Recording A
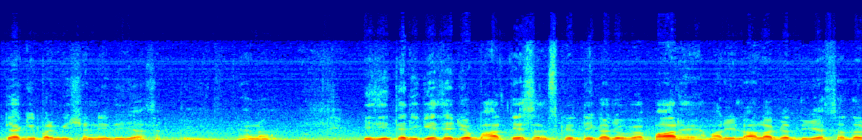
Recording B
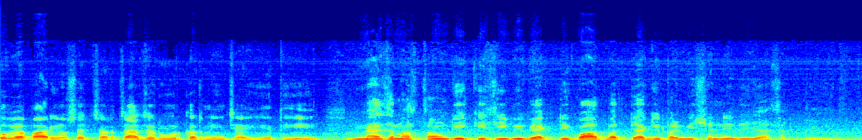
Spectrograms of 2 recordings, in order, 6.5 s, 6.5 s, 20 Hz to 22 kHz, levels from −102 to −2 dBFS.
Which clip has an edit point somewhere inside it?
B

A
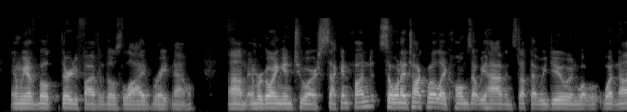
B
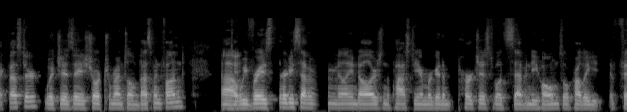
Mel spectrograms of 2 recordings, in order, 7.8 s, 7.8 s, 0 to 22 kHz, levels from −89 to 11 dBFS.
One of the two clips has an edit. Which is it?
B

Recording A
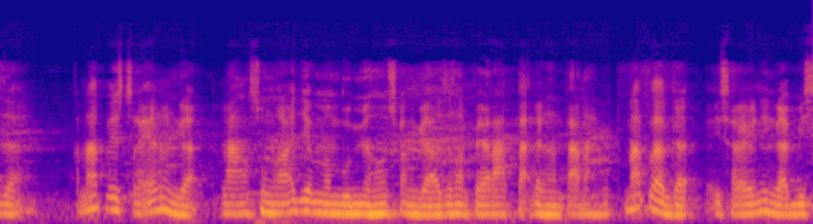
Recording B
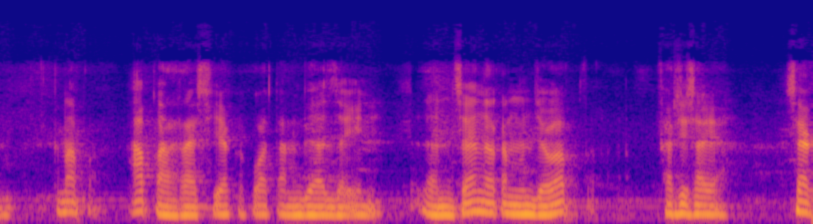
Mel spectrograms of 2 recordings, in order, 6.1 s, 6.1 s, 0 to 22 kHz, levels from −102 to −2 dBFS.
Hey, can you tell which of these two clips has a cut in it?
B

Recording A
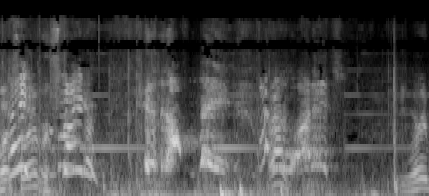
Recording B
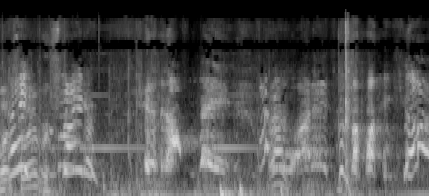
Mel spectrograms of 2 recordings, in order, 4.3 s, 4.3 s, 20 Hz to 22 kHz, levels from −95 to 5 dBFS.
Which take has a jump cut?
B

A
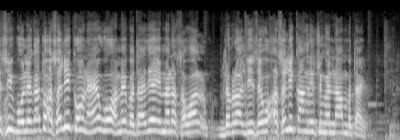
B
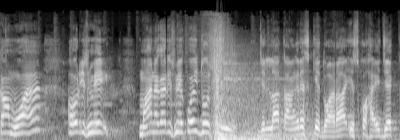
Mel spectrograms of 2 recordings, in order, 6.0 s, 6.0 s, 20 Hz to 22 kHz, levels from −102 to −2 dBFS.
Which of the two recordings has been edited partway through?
B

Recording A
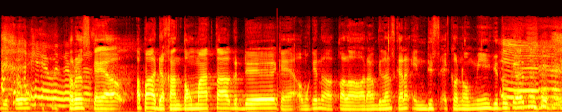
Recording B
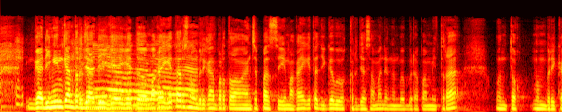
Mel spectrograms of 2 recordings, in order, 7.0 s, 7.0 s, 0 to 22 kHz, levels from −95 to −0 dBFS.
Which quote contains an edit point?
A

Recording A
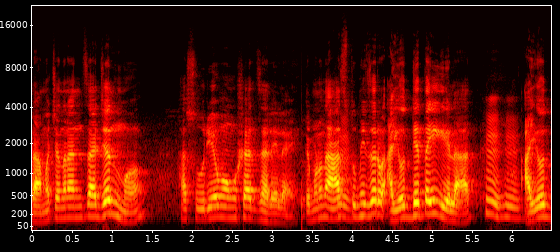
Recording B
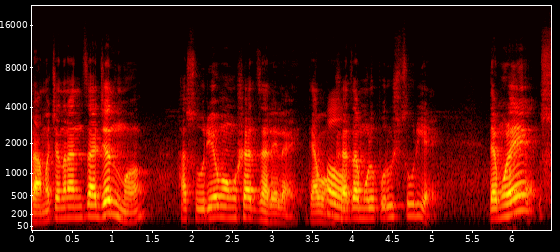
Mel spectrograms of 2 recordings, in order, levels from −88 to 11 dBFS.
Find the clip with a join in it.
A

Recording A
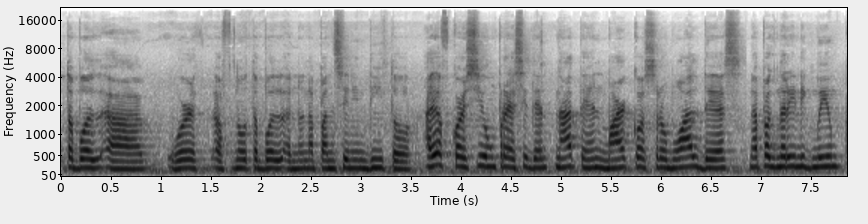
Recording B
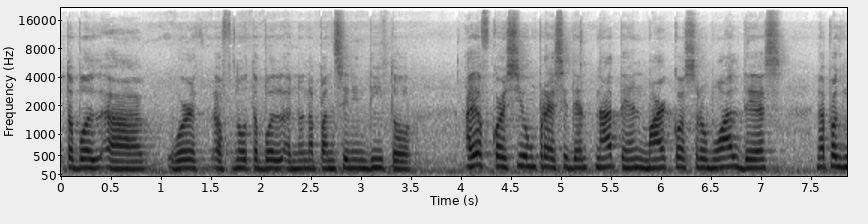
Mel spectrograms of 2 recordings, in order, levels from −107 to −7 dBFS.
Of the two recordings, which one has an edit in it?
A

